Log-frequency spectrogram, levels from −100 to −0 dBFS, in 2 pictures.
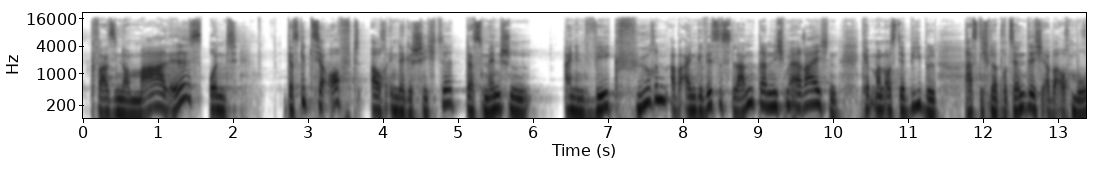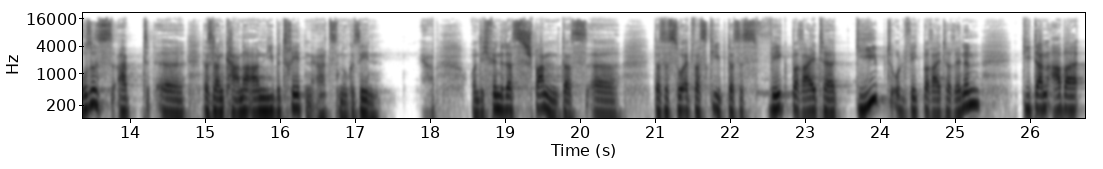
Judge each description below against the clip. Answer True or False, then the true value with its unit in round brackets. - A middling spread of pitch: True (4.2 semitones)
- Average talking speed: True (160 wpm)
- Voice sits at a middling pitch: True (150 Hz)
